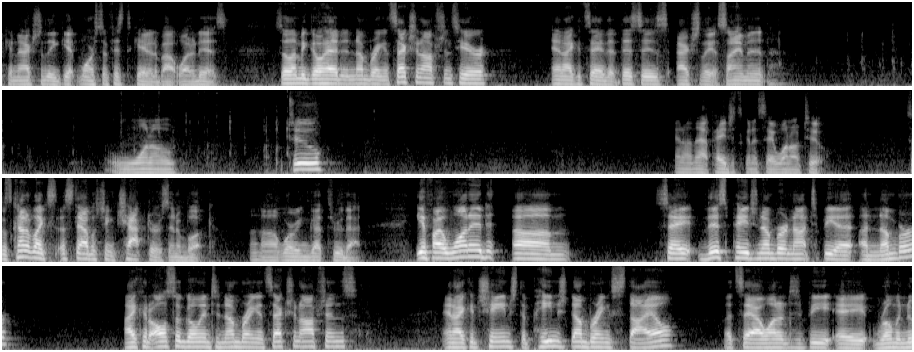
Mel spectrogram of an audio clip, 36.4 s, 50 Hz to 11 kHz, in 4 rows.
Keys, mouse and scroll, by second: 1.3 right click, 4.1 click, 6.9 click, 7.4-11.9 typing, 13.2-13.9 typing, 13.8 click, 15.3 click, 15.5 click, 24.4 click, 24.7 click, 29.0 right click, 30.4 click, 33.4 right click.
